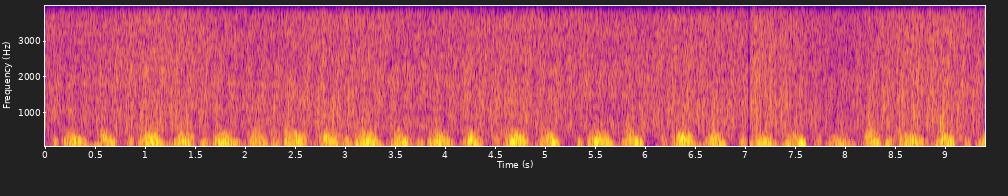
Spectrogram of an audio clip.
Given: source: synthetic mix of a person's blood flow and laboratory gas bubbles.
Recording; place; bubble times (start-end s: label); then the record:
Doppler ultrasound of blood flow; precordium
8.93-9.02 s: bubbles
9.13-9.22 s: bubbles
From the record:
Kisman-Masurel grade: 111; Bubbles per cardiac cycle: 1 to 2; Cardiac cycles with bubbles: 1 to 10%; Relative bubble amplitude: barely perceptible (0.100 to 0.250); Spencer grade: 1 (occasional bubble signal discernible with the cardiac motion signal, with majority of cardiac periods free of bubbles); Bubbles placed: anywhere in the cardiac cycle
